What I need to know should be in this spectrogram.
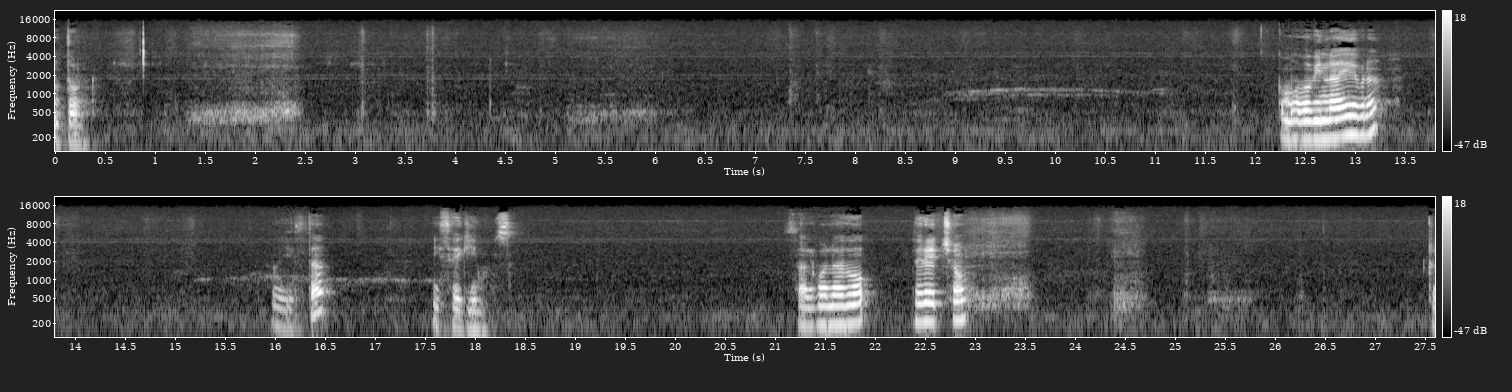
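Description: A needle and thread rasp softly as the thread is pulled through taut fabric.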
